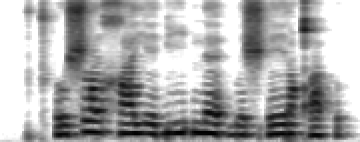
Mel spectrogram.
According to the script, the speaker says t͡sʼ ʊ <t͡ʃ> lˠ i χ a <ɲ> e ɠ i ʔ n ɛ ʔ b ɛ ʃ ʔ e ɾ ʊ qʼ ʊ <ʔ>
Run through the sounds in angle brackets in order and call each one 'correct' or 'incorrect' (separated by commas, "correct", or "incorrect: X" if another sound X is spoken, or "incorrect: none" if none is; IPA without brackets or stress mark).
incorrect: ʃ, incorrect: j, correct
